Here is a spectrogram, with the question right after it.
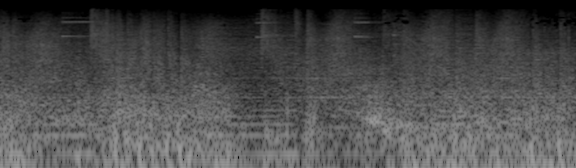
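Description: Steady, dense gunfire from the twin-stick shooter Enter the Gungeon, a continuous loud barrage of rapid shots and impacts with game effects layered throughout, no voices.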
